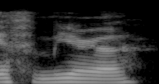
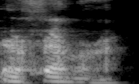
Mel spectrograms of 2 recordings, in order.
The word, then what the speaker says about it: ephemera: a set called the F Amira space I think that's F Amira space right it doesn't correct me if I'm wrong it's beautiful ephemera ephemera thank you I never pronounce it right Edison is a very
